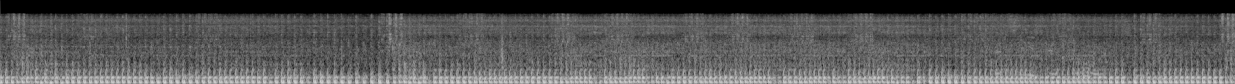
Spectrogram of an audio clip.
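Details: Honda TRX250 ATV single-cylinder after diesel-contaminated fuel was dumped and fuel fed from a bottle, choke on: even idle putter with steady beat, no misses or stumbles; normal idle.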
